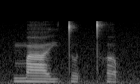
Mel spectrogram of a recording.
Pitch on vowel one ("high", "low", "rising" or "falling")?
low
